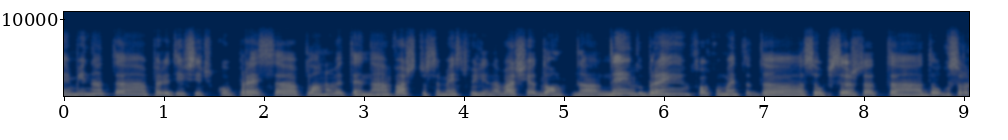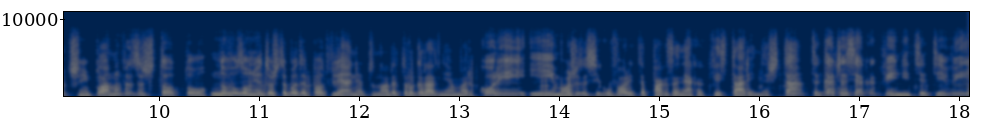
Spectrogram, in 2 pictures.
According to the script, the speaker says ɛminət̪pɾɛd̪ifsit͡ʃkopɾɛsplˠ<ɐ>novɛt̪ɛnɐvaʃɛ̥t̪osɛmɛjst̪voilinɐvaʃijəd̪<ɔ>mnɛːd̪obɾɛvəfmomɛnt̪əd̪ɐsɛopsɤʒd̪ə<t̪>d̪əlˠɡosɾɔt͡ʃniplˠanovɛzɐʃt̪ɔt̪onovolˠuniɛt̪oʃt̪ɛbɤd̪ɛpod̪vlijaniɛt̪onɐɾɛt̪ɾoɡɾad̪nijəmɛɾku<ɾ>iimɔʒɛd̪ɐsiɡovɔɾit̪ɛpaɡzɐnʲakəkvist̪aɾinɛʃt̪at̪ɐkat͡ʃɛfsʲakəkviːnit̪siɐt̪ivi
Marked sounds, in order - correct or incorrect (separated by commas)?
incorrect, correct, correct, correct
